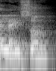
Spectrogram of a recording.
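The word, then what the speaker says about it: ἐλέησον: eles son jas en el griego moderno se pronuncia elison jas A qué le suena elison Así es aquella famosa frase que se dice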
